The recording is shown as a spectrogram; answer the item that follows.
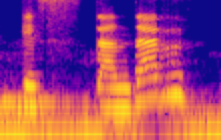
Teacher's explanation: Y ven que en mi tono de voz se resalta la palabra, la sílaba dar, ¿verdad? Entonces aquí en estandarte el acento es un acento prosódico porque no lleva tilde. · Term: sílaba tónica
